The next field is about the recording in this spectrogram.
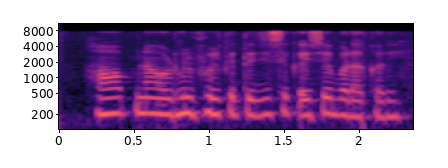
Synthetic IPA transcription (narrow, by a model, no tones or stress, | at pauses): hɐmɐpnaʊɽʱʊlpʰʊlket̪eːd͡ʒisekɐɪsebɐɽakɐɾiː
